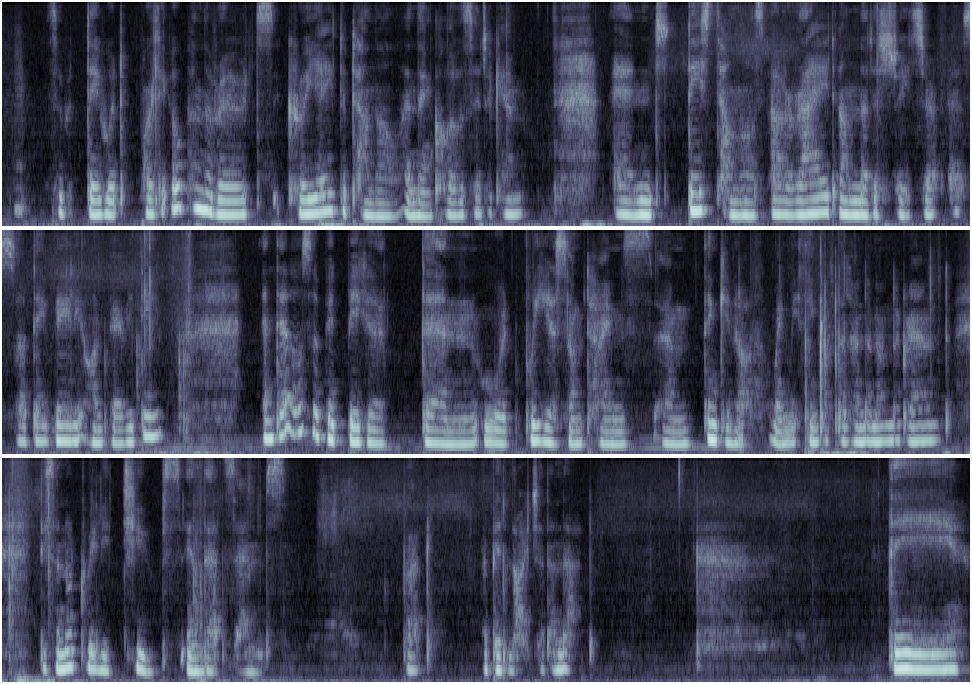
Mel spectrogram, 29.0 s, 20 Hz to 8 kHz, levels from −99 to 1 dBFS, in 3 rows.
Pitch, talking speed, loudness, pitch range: 190 Hz, 135 wpm, -27 LUFS, 180-210 Hz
